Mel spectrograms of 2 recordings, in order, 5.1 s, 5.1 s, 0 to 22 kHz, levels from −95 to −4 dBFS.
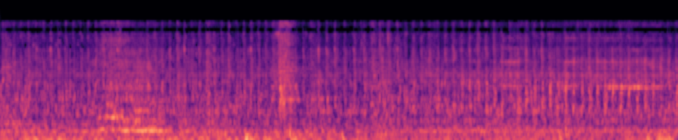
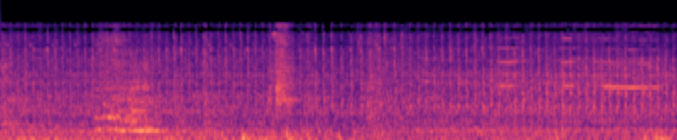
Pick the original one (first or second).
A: second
